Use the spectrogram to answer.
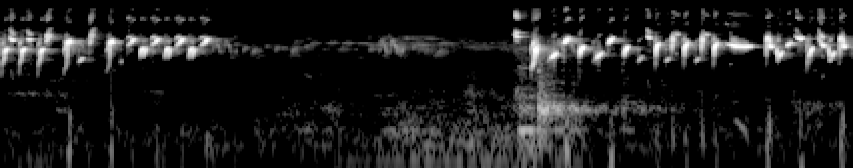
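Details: Tiwawati-style song of a European goldfinch: quick high twittering notes, a near-silent gap of about two seconds, then a lively resumption with liquid chirps and a short buzzy trill.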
